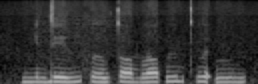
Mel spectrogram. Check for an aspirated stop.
present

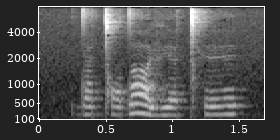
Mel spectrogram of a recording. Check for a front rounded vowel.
absent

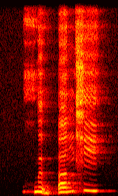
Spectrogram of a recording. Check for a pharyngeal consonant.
absent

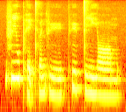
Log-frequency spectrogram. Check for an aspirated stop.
present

